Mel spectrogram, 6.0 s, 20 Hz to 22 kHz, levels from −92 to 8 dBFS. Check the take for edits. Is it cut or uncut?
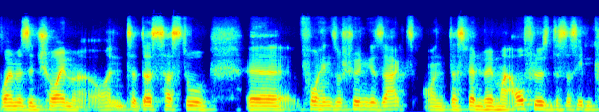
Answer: uncut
